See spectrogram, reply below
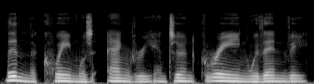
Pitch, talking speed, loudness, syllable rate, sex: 140 Hz, 190 wpm, -16 LUFS, 4.4 syllables/s, male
